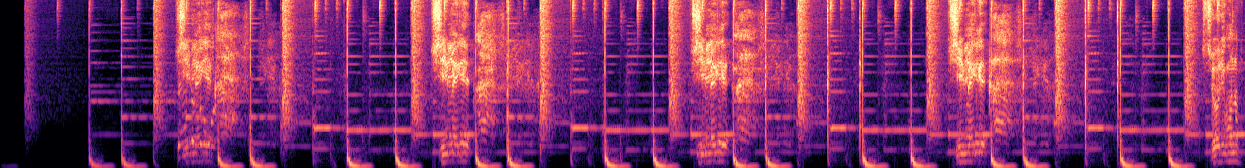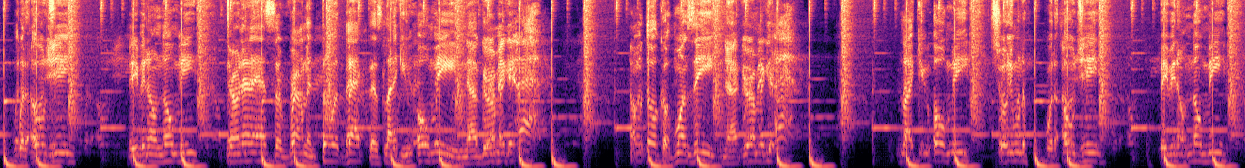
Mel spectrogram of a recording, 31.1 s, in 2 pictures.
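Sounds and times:
hip hop track with intro and outro at 149 BPM: 0:00.3 - 0:31.1.

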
